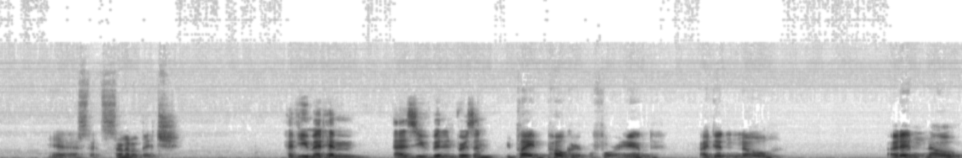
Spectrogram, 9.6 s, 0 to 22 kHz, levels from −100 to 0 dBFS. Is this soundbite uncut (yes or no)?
no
